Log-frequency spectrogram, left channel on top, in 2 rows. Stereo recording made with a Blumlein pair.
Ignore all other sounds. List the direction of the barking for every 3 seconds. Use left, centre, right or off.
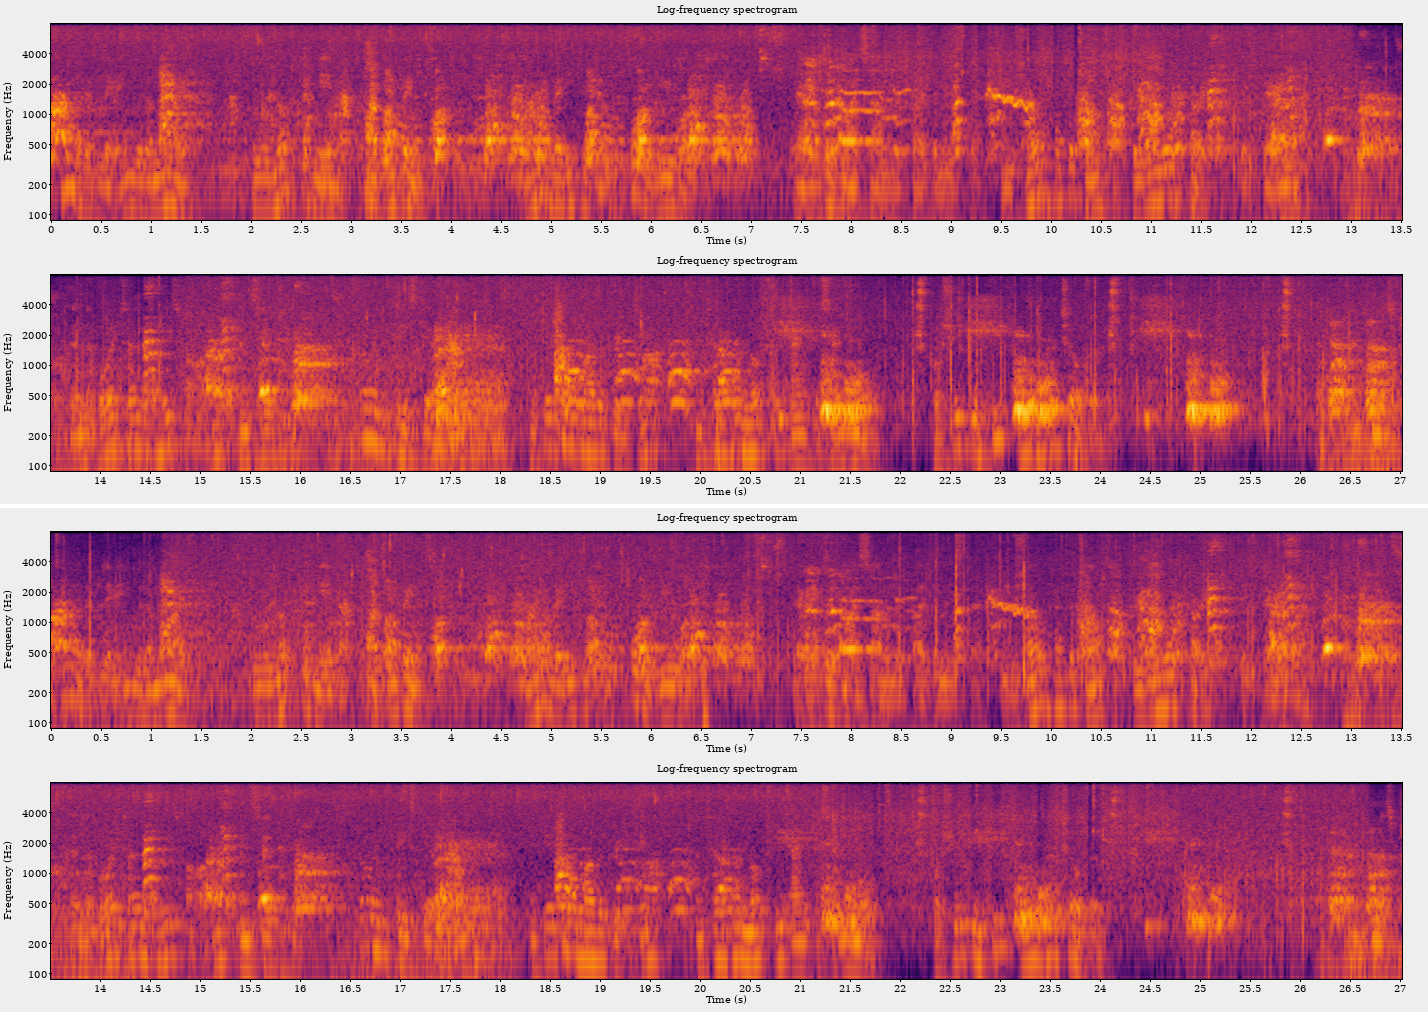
left, left, left, centre, right, left, left, left, left.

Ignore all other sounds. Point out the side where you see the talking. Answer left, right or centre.
centre.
